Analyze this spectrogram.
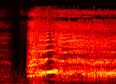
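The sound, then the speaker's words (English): After a brief quiet moment, a person lets out a loud, sustained, brassy trumpeting call imitating an elephant, holding steady and harsh for about two seconds. “You know the elephant sound that I can do.”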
